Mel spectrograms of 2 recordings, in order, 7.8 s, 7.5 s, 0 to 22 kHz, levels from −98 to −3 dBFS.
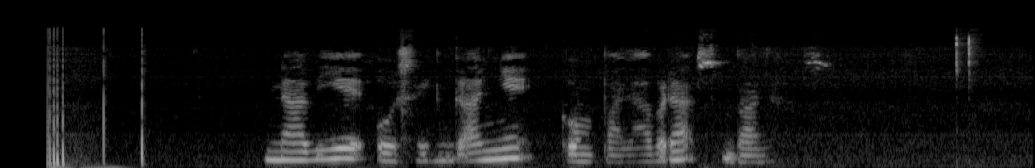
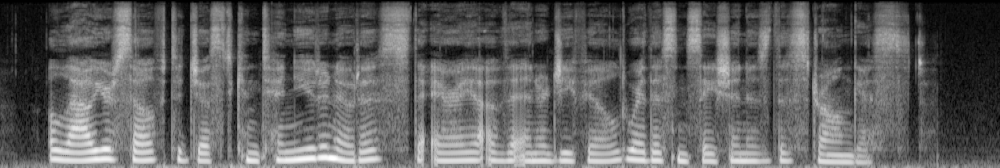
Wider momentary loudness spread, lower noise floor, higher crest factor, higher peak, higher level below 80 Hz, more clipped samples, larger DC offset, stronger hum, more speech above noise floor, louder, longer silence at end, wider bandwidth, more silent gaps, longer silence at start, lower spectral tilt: first, 15 LU vs 11 LU; first, -80 dBFS vs -47 dBFS; first, 24 dB vs 16 dB; second, -22 dBFS vs 0 dBFS; second, -74 dBFS vs -44 dBFS; neither; neither; neither; first, 37 dB vs 31 dB; second, -45 LUFS vs -16 LUFS; second, 0.45 s vs 0.6 s; second, 11 kHz vs over 20 kHz; neither; about the same, 0.35 s vs 0.35 s; about the same, -4 dB/octave vs -5 dB/octave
